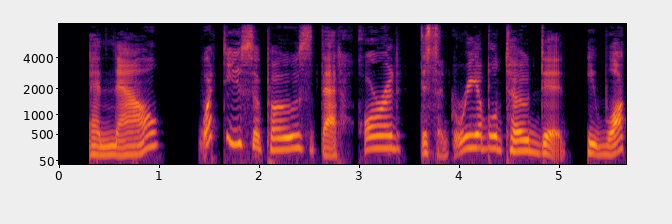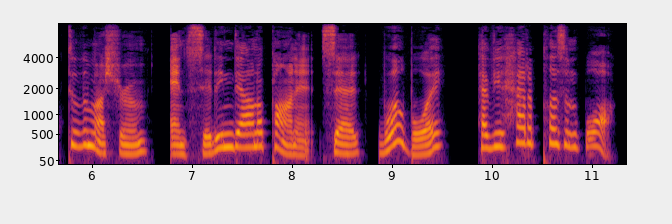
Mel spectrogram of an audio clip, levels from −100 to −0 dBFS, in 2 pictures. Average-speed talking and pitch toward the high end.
Yes: average, 165 wpm; high, 220 Hz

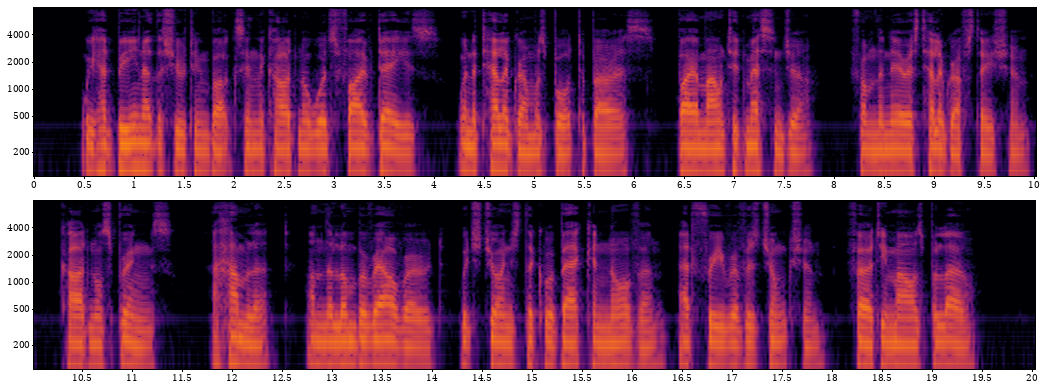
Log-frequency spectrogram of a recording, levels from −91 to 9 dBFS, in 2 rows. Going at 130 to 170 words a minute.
Yes: average, 155 wpm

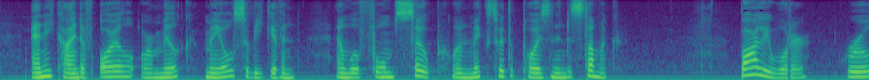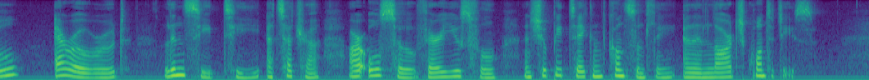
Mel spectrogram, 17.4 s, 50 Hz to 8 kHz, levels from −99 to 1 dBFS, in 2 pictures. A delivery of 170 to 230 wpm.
No: average, 145 wpm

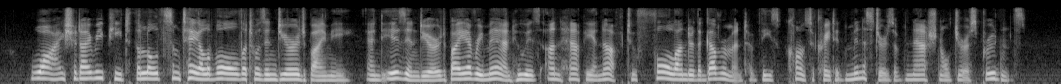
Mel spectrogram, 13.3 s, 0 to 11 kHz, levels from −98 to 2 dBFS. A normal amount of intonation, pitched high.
Yes: average, 3.6 semitones; high, 200 Hz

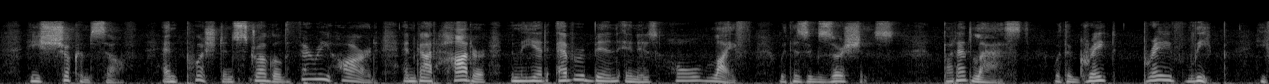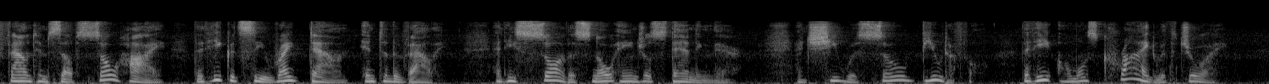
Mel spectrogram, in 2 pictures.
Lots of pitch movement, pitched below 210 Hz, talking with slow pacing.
No: wide, 6.6 semitones; medium, 140 Hz; average, 155 wpm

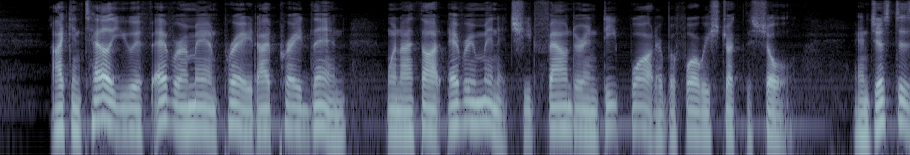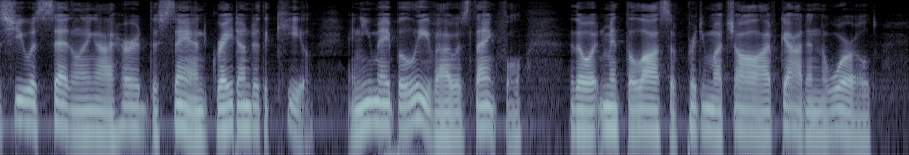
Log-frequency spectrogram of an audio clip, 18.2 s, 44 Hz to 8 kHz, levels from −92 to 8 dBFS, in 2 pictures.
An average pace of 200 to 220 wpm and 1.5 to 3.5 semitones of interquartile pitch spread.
Yes: fast, 205 wpm; average, 3.0 semitones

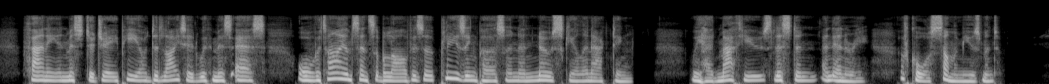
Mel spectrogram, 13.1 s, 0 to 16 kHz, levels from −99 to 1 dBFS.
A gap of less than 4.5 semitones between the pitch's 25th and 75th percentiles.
Yes: average, 3.2 semitones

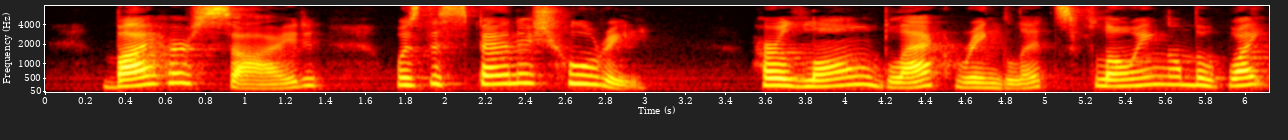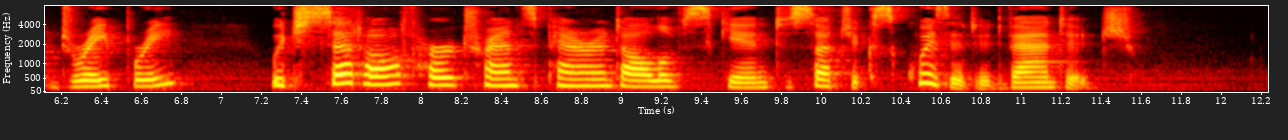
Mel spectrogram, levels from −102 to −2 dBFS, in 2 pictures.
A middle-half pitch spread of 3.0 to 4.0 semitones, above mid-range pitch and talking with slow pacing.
No: average, 5.3 semitones; high, 235 Hz; slow, 130 wpm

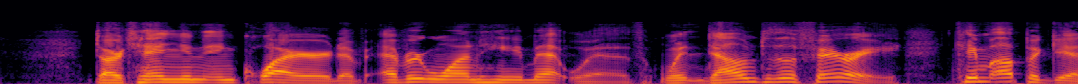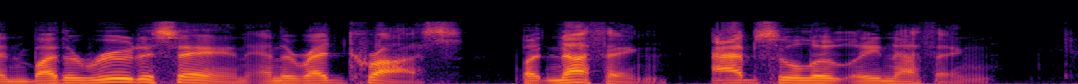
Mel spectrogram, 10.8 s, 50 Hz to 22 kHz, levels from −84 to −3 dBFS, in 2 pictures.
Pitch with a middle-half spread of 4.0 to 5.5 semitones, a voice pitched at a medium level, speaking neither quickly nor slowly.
No: average, 4.7 semitones; low, 120 Hz; average, 155 wpm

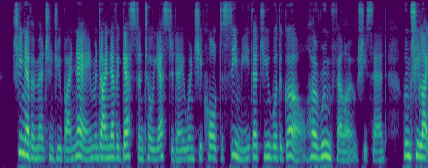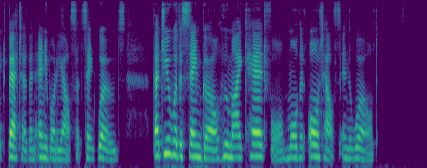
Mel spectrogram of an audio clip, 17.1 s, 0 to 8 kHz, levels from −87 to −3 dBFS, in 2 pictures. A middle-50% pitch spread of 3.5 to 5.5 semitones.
No: average, 3.0 semitones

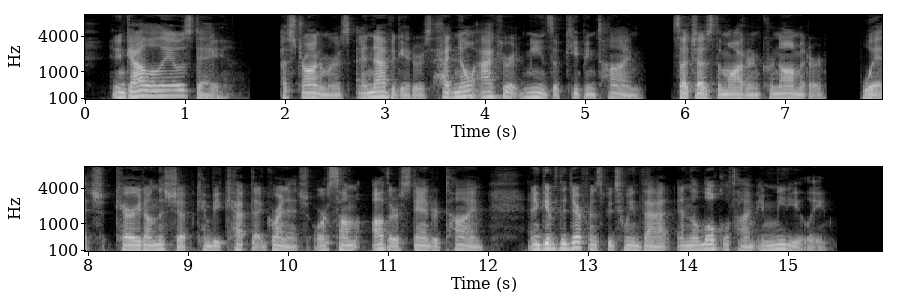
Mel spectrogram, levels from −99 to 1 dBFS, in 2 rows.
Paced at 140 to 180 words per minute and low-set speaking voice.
Yes: average, 175 wpm; low, 105 Hz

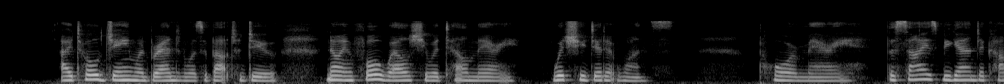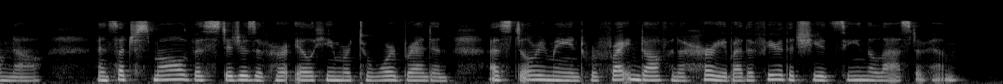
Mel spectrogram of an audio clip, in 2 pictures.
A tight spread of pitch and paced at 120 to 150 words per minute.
No: narrow, 2.0 semitones; average, 175 wpm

